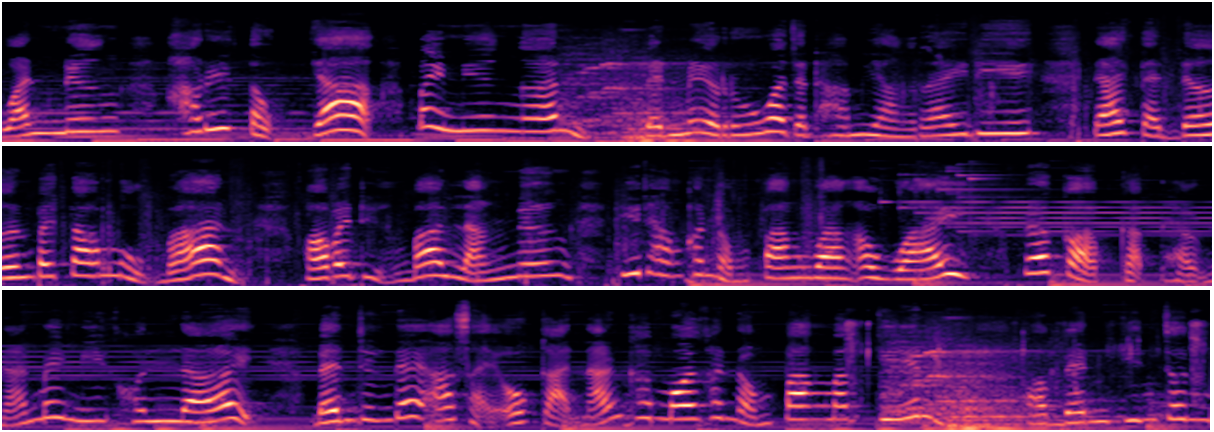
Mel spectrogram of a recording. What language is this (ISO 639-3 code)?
tha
